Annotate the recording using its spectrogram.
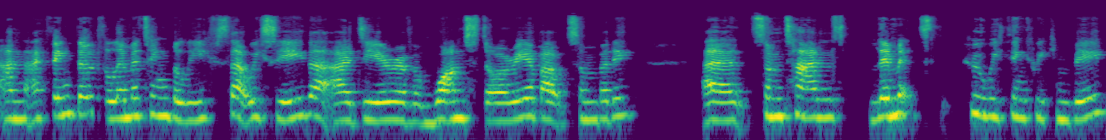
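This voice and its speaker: A woman with a Liverpool accent speaks at a fairly quick pace in a fairly high pitch with fairly even intonation. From Liverpool, England (Toxteth). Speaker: social entrepreneur. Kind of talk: interview.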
